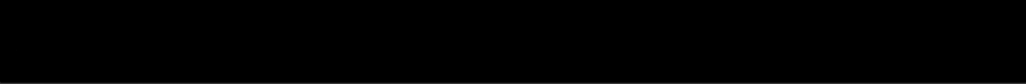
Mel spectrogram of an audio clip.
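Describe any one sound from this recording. Plastic sheeting crinkles under a gloved hand.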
